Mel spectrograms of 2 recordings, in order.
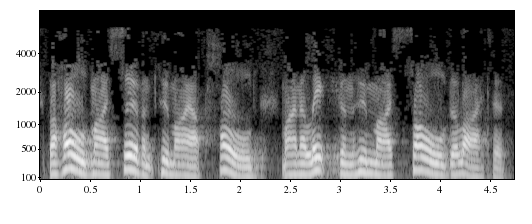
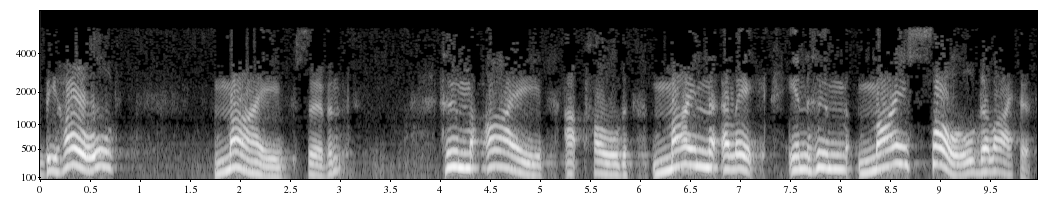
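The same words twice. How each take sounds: First: The pronouns referring to God are not emphasized. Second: The pronouns referring to God are emphasized. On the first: The speaker calls it wrong. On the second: The speaker calls it right.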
